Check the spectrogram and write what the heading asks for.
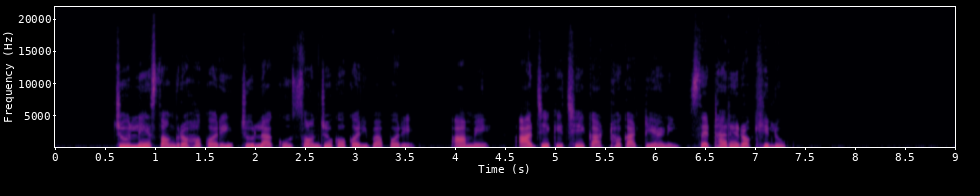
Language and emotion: Odia, neutral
